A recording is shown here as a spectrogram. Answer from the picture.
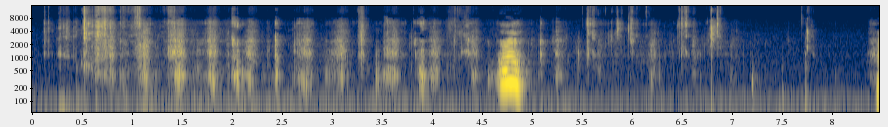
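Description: Crunchy ridged potato chip being bitten and chewed, a quick run of crisp crunches that thins out toward the end. About halfway through there is one short hum from the eater, falling in pitch.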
